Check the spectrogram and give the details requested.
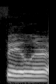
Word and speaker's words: Pfahler: It's that H, so it's P as in Paul, F as in Frank, AHLER.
